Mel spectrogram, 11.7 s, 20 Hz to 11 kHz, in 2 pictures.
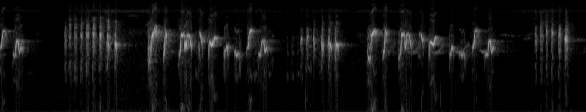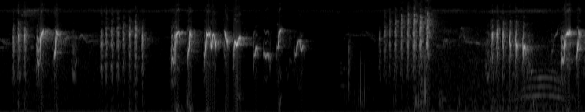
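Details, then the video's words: Lure sound for the bulbul known locally as merbah pet pet or lekir, 2021: a long sequence of bubbly, tumbling chirps and buzzy rattles in rapid bursts, with one short lull near the end. "SUARA MEMIKAT BURUNG MERBAH PET PET (LEKIR)"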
